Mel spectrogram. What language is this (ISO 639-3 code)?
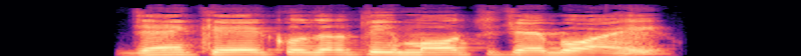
snd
